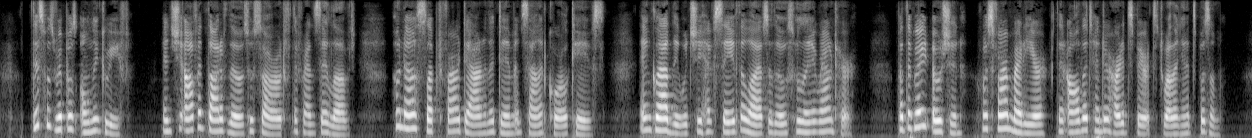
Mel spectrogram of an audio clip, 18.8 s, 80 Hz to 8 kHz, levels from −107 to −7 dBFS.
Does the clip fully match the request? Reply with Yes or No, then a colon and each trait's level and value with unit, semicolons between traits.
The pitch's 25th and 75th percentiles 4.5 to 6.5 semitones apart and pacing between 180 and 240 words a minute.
Yes: average, 4.9 semitones; average, 195 wpm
